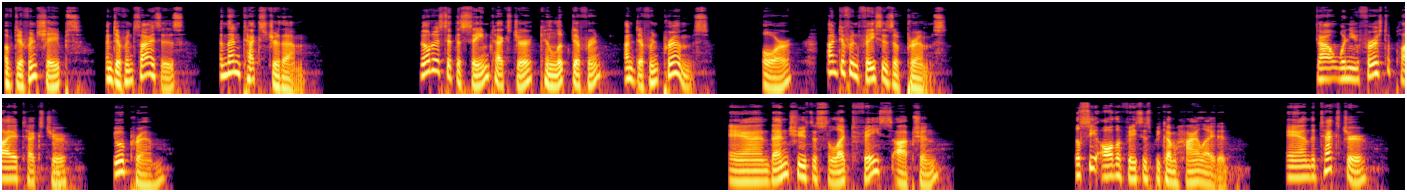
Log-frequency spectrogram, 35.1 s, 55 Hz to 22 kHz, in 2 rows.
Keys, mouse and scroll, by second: 25.8 ctrl+alt+click, 31.2 ctrl+alt+click.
